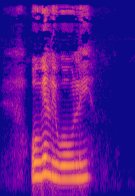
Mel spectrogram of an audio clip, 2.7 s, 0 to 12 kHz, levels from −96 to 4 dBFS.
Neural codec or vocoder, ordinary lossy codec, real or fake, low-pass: codec, 24 kHz, 0.9 kbps, WavTokenizer, medium speech release version 2; MP3, 48 kbps; fake; 10.8 kHz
